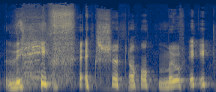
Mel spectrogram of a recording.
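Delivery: slow, high repeat through laughter; high-pitched, drawn-out laughing disbelief. Real, not acted. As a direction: echo it incredulously while cracking up. Laughing at an absurd movie theory.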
